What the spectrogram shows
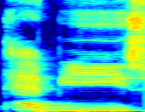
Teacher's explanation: Təbii sözündə iki i var, amma tələffüzdə biri düşür, biri də uzanır.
